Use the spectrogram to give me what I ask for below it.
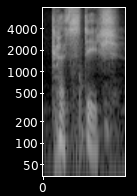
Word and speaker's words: pastiche: Pastiche is how that's pronounced, and yeah, just go look it up on YouTube.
